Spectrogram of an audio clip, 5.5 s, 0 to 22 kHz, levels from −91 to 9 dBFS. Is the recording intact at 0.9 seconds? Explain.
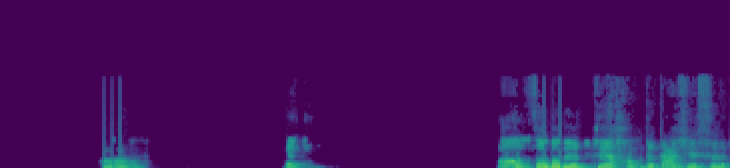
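No. At 0.9 s the speech ends a chunks-out-of-order fault running from 0.78 s: one 60 ms chunk plays a chunk late, giving jumbled hard joins, with nothing dropped or silenced.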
